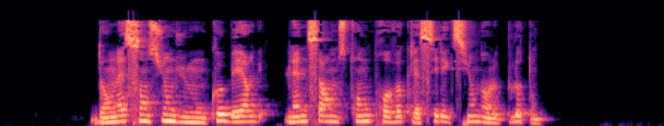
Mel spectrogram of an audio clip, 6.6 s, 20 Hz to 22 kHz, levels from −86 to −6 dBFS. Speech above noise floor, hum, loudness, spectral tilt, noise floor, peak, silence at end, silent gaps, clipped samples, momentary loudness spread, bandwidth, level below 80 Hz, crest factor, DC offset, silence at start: 66 dB; none; -14 LUFS; -3.5 dB/octave; -81 dBFS; 0 dBFS; 1.2 s; none; under 0.1%; 12 LU; 12 kHz; -50 dBFS; 16 dB; under 0.1%; 0.95 s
